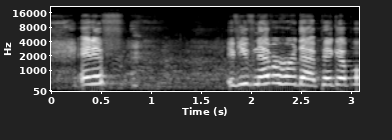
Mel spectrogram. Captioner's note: laughter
